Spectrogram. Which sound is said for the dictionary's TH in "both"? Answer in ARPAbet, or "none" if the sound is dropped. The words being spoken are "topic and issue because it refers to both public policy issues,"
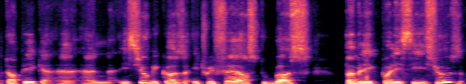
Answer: S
